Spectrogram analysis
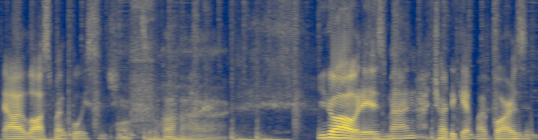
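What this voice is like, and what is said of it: Hoarse, lost voice. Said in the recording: “I lost my voice ... I've been screaming”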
